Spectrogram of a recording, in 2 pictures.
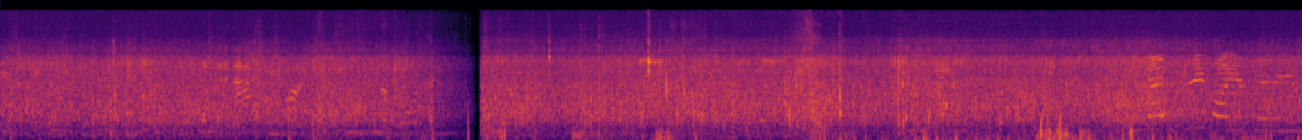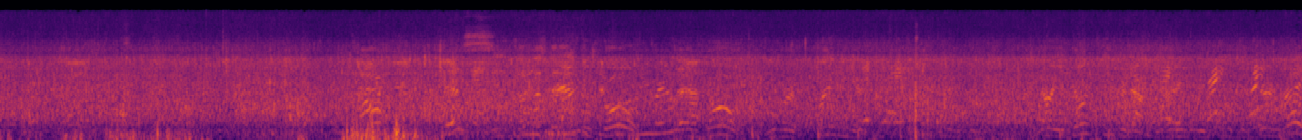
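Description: Shallow, fast river water rushing over a riffle: a steady hiss that cuts out briefly about five seconds in. Faint distant voices come through now and then.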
